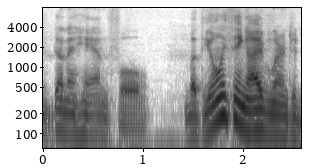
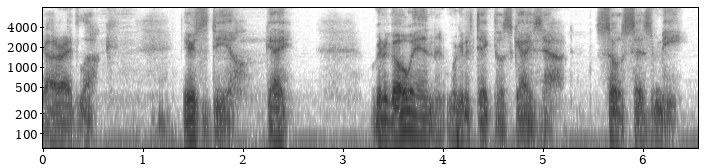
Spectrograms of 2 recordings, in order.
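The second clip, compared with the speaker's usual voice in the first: low, soft, half-whispered threat; tough mob boss; 5 semitones lower, 6 dB quieter than usual. Shown as a demonstration. Mob boss briefing his crew, low intimidating hush. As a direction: drop it down and lean in menacingly. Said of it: "learn to manipulate your voice".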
